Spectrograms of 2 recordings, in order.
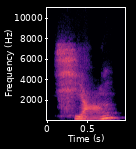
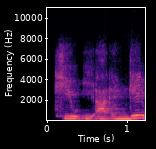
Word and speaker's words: qiang: 然后求球 itu bola, qiang, Q-I-A-N-G, bacanya C-H-I-A-N-G, qiang, nada 2.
